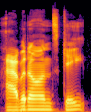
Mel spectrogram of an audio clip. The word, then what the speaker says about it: Abaddon's Gate: it it's it becomes very important in uh abaddon's gate is that how you say it yes um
